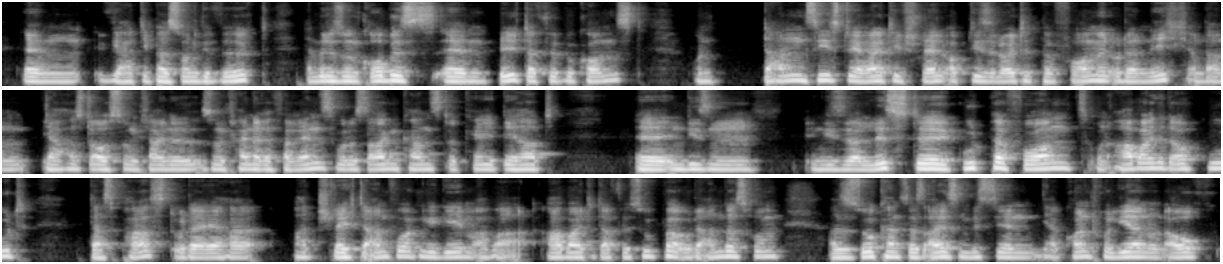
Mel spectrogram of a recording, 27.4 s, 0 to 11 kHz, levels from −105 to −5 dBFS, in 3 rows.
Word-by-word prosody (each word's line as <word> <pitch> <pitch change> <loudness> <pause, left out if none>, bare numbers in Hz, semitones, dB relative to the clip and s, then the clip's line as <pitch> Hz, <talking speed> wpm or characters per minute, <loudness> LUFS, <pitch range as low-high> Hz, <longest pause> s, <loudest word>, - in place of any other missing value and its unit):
Ähm, 130 -1 0
wie 150 -4 -3
hat 130 0 -2
die 140 - -3
Person 135 0 +1
gewirkt“? 145 +5 0 0.2
Damit 140 +2 +1
du 145 - +5
so 140 +1 +2
'n 135 - 0
grobes 150 +1 +3
ähm, 135 -1 +2
Bild 155 +3 +2
dafür 135 0 0
bekommst 140 +6 -3 0.3
und 130 -2 -5 0.3
dann 145 +3 +1
siehst 165 +1 0
du - - 0
ja 135 - +4
relativ 145 +1 +1
schnell, 135 +1 0
ob - - -4
diese 140 -3 -1
Leute 135 +2 0
performen 140 +3 -1
oder 130 -1 0
nicht 150 +7 -2
und 130 - -6
dann, 135 +1 -5
ja, 135 0 -2
hast 145 -1 -5
du - - +1
auch 135 -1 +4
so 135 +2 -7
'n 130 - -3
kleine 135 +1 -2
so 140 +1 -5
'ne 135 - 0
kleine 140 -1 +1
Referenz, 135 +5 0
wo 140 - -2
du 140 - -1
sagen 140 +1 0
kannst: 140 0 -3
„Okay, 135 +1 -4
der 140 -1 +1
hat 140 0 0 0.6
äh, 135 -1 +5
in 140 - +1
diesem 135 -2 -1 0.4
in 135 -3 -7
dieser 135 0 +1
Liste 155 +1 +5
gut 165 +3 +1
performt 160 -1 +5
und - - -8
arbeitet 165 +1 +2
auch 150 0 0
gut, 165 -1 -1 0.4
das 120 -1 -2
passt“, 150 +5 -2
oder: 135 -1 +2
„Er 130 0 +2
ha 130 -1 -2 0.3
hat 140 -1 -7
schlechte 135 0 +2
Antworten 160 +3 -1
gegeben, 145 +1 -2
aber 135 - -6
arbeitet 140 +1 +1
dafür 135 - -2
super 155 0 0
oder 135 +1 -2
andersrum“. 160 +2 -2 0.3
Also 130 +1 +1
so 150 +4 +2
kannst 150 -1 +1
du - - +4
das 135 - -1
alles 145 +2 +3
'n 140 - -3
bisschen, 140 -1 -4
ja, - - -7
kontrollieren 150 -1 +1
und 135 - -5
auch, 140 +1 +1
140 Hz, 190 wpm, -22 LUFS, 135-150 Hz, 0.6 s, du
